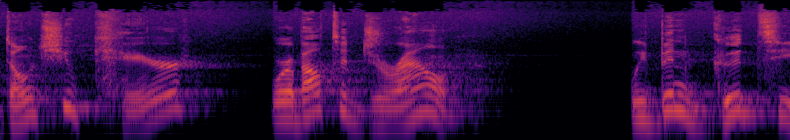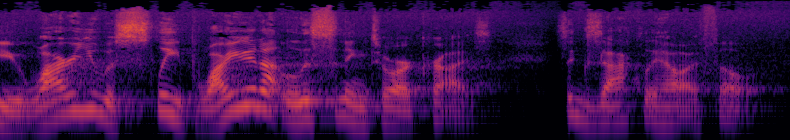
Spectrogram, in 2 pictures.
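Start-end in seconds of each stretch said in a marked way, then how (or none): 0.0-6.4 anguished, pleading, high, desperate scream. Retelling the Bible story as the disciples cry out to Jesus, retelling a scream. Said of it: "his disciples scream out".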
